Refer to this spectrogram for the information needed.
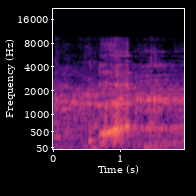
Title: Girl burping #burping #burp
